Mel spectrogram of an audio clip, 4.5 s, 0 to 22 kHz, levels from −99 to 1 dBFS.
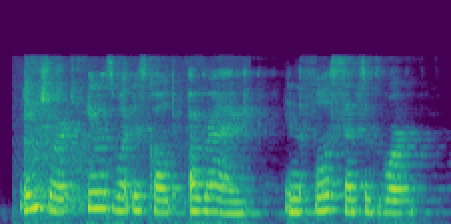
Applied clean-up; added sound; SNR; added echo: none; Cough; 18 dB; reverberation time 0.8 s.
